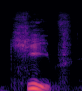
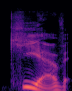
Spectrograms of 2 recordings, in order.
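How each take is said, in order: First: The name is said in the Ukrainian way. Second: The name is said in the older English way. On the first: "the Ukrainian pronunciation of Kyiv" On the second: "stopped using the name Kiev"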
